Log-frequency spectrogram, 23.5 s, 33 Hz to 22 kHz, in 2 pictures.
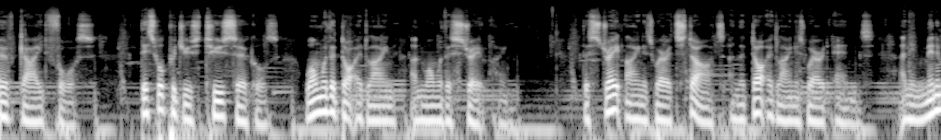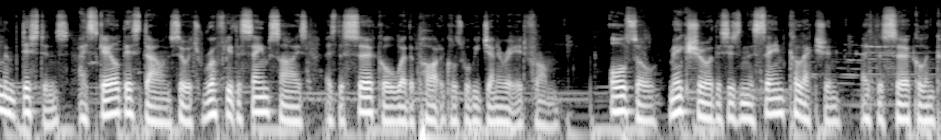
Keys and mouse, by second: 8.3 click, 11.3-13.0 drag, 16.1-19.2 shift+drag, 19.8-20.6 middle drag, 20.9 shift+middle click, 22.1-22.9 middle drag, 23.2 shift+middle click.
